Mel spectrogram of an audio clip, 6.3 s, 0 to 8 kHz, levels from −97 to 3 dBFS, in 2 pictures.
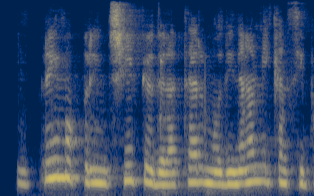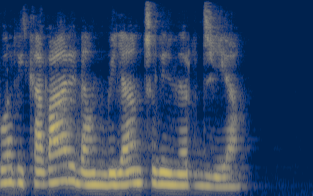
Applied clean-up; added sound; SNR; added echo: neural mask model DeepFilterNet 3.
